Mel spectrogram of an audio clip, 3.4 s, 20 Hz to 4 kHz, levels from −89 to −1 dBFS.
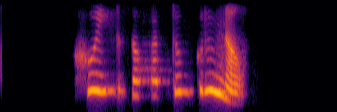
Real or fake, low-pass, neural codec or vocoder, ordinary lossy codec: fake; 3.6 kHz; codec, 24 kHz, 0.9 kbps, WavTokenizer, large speech release; AAC, 24 kbps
